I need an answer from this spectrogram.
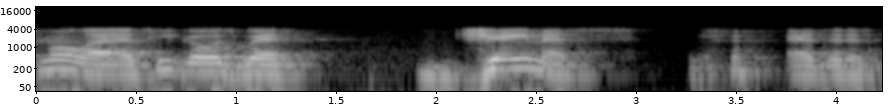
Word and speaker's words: Jameis: Little bit of some volatility at quarterback here for Jared Smola as he goes with Jameis, as it is pronounced, Winston at the 12-12 tonight to back up Andrew Luck.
